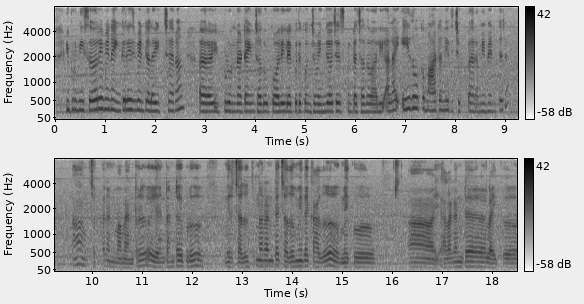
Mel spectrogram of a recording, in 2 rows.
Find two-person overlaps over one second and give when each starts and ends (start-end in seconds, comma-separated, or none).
none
